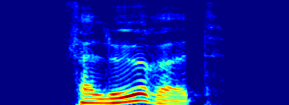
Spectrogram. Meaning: second-person plural subjunctive II of verlieren
- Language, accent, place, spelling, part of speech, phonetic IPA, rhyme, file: German, Germany, Berlin, verlöret, verb, [fɛɐ̯ˈløːʁət], -øːʁət, De-verlöret.ogg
